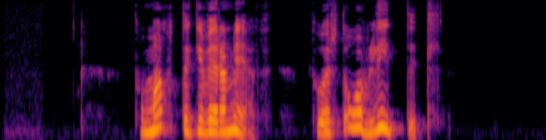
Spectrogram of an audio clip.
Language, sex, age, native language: Icelandic, female, 60-69, Icelandic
